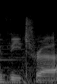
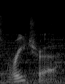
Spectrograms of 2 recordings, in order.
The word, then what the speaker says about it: Vitra: See, Kryl does say Vitra. I thought it was Vritra. Is the R just pronounced like an I?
